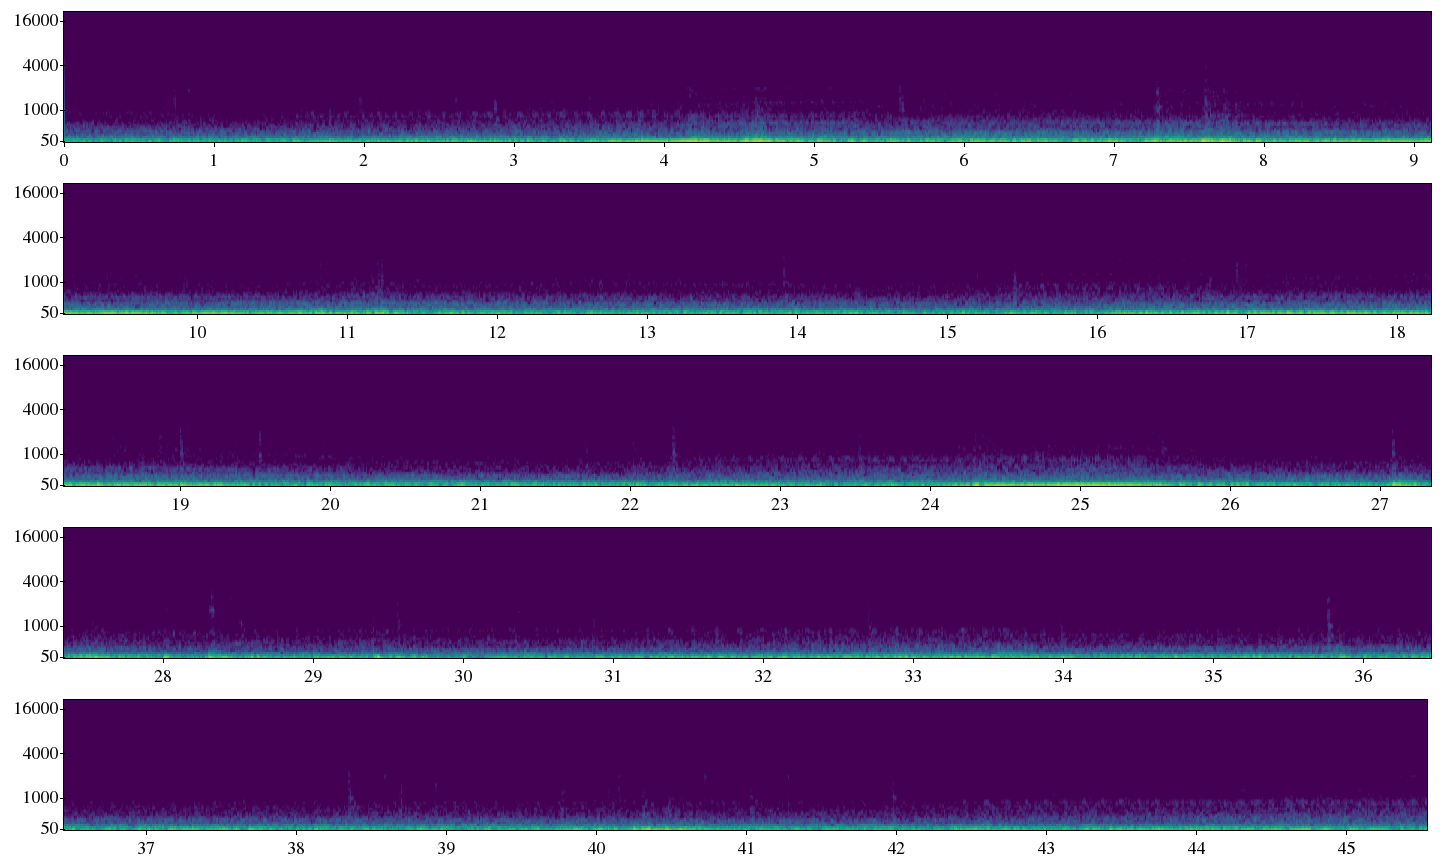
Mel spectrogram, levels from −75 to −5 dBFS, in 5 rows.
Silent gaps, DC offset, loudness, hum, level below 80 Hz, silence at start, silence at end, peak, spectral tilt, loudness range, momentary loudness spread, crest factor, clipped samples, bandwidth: none; under 0.1%; -34 LUFS; none; -30 dBFS; 0 s; 0 s; -12 dBFS; -11 dB/octave; 8 LU; 10 LU; 18 dB; under 0.1%; 1.7 kHz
